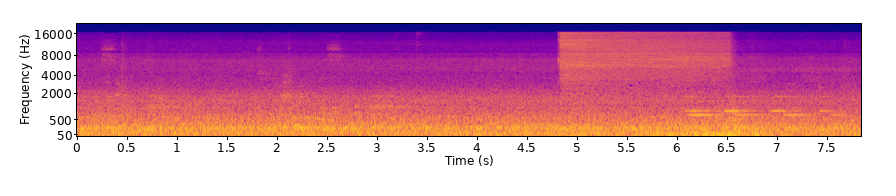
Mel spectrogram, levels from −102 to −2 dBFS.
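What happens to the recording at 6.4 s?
Nothing goes wrong at 6.4 s; the sound carries on intact through that moment with no dropout, click or distortion.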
